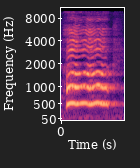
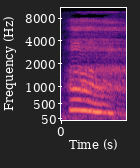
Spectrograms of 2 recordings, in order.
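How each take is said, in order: First: It sounds panicked and tense. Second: It sounds calm and relaxed.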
